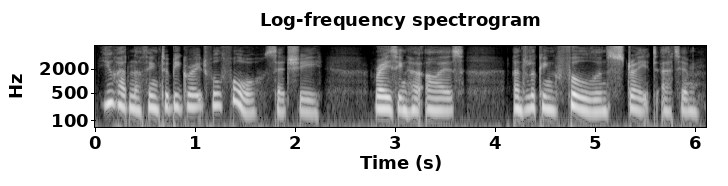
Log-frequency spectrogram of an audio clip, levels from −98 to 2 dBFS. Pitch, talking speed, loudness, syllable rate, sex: 195 Hz, 185 wpm, -20 LUFS, 4.9 syllables/s, female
